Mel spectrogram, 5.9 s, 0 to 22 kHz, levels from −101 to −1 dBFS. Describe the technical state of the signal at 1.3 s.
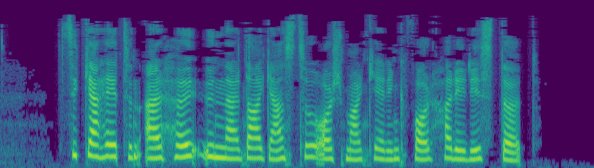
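At 1.3 s the speech shows the marks of transcoding between lossy codecs, present across the whole clip rather than at this moment alone. The cause is likely a low-rate encode, consistent with MP3 at around 40 kbit/s, re-encoded by a second codec that fits WMA at about 96 kbit/s. The later stage spends bits reproducing the first codec's damage and adds its own, so artefacts of both kinds sound together, with nothing above 15.2 kHz.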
